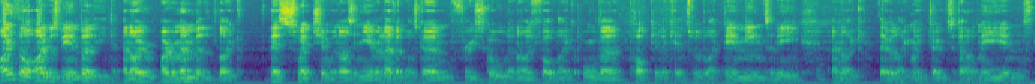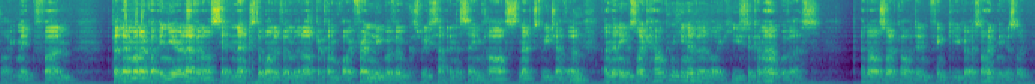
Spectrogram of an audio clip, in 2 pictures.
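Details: Adult male speaker; typical speech.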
